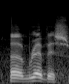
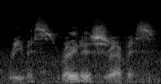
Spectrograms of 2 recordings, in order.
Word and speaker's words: Revis: We are assured by Liversedge Owl that the batsman who's not Bairstow, his name is pronounced as Revis rather, not Revis.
